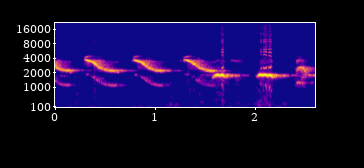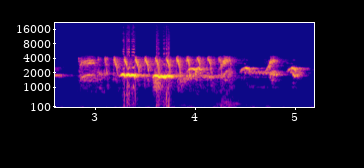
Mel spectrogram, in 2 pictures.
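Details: Kapas tembak white-eye singing clearly: a series of high whistled notes sliding downward, each repeated about twice a second, then short chirps and a fast buzzing trill before more warbled phrases, with a few faint clicks.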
